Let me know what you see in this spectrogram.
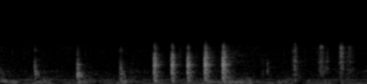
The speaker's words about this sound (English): Here's the house. You wait here while I go knock.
